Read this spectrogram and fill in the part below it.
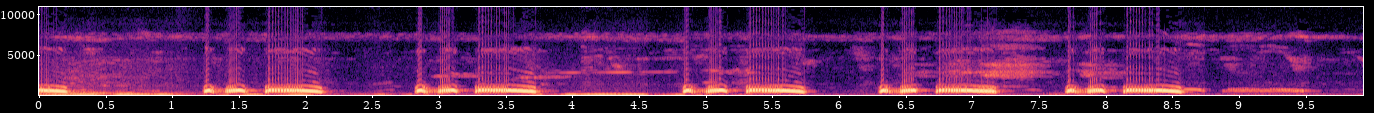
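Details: Spotted dove call used as a lure to train captive birds to call, repeated phrases of a short double coo followed by a longer drawn-out coo, low and hollow, with brief pauses and faint low background rumble.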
